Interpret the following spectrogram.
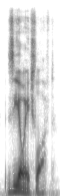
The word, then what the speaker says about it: Zoloft: Sertraline, pronounced Sertraline, and its brand name, Zoloft. Zoloft, Zoh-Loft.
